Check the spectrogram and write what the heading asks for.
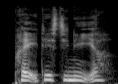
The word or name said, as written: prædestinere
